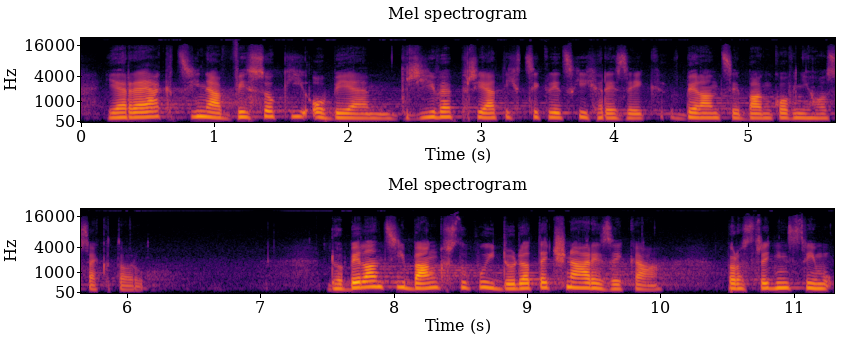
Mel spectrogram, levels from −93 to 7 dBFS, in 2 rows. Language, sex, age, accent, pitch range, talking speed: Czech, female, 30-49, native, 170-210 Hz, 105 wpm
